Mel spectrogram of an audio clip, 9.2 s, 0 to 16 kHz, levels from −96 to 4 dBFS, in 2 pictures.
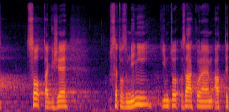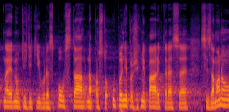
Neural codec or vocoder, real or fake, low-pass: vocoder, 48 kHz, 128 mel bands, Vocos; fake; 14.4 kHz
